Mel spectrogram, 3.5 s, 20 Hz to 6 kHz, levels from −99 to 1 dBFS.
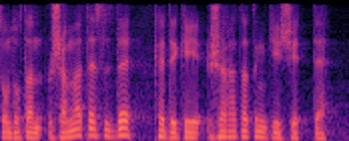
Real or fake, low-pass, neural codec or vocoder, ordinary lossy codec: fake; 5.4 kHz; codec, 16 kHz, about 1 kbps, DyCAST, with the encoder's durations; MP3, 48 kbps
